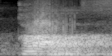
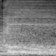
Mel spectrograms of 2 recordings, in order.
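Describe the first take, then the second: First: The letter is read as full qaf. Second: The letter is read as a short qi. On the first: The speaker calls it right. "harus qaf" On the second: The speaker calls it wrong. "Tidak boleh kita baca qi"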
